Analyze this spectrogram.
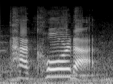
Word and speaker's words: pakora: then we got the pakora so you have to pronounce the r with a d right and it is a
